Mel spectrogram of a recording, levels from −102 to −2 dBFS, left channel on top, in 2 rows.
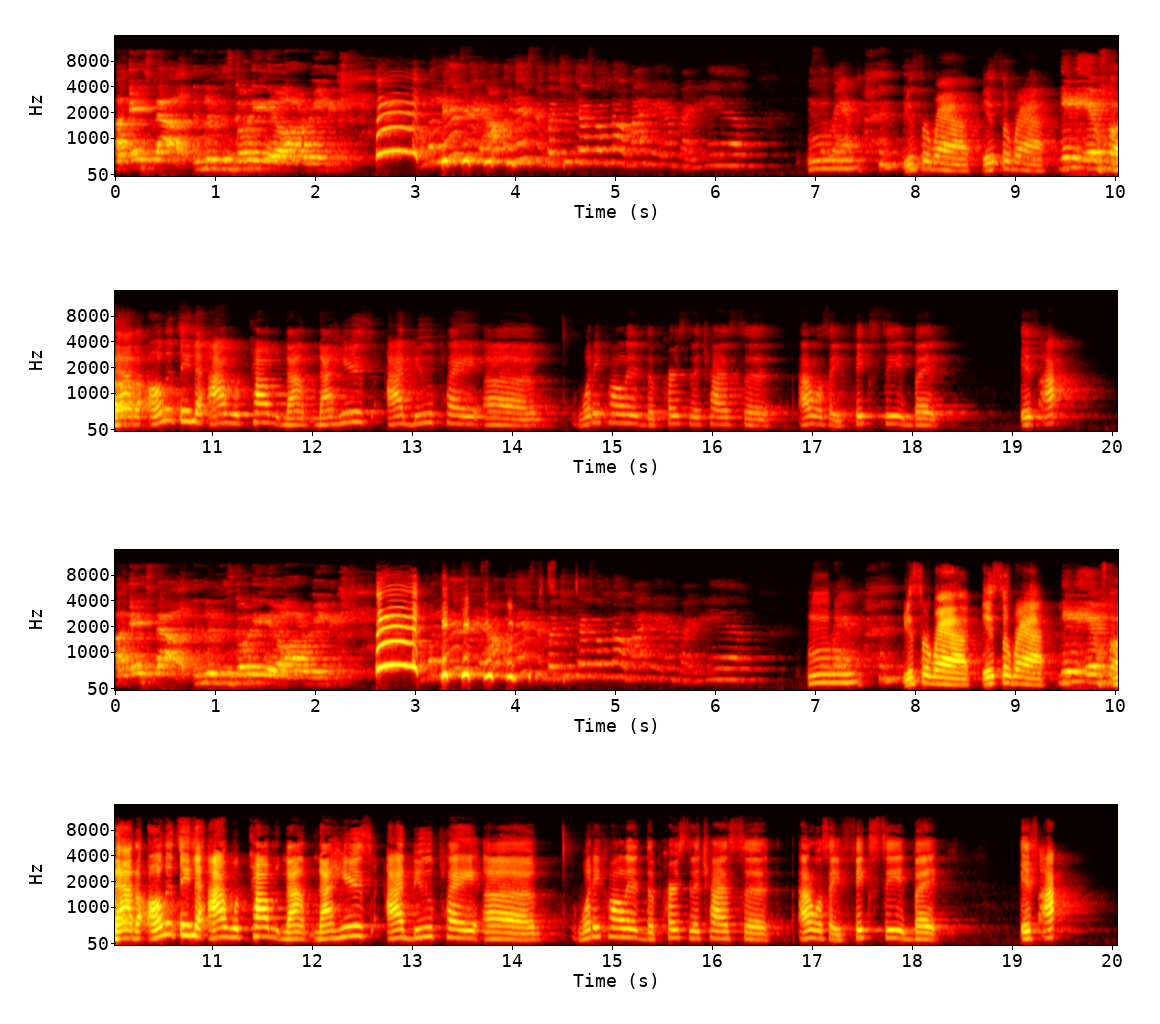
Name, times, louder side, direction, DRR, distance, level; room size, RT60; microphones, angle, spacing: voice 1, 0.0-2.6 9.4-10.2, equal, 45° left, 3.5 m, -31 dB
voice 2, 0.9-1.4 3.0-6.3 6.9-8.0, left 2 dB, 70° left, 2.4 m, -43 dB
voice 3, 2.6-3.1 3.5-4.0 6.9-7.4 7.9-9.5 10.0-14.3 14.7-16.6 16.9-18.2 19.1-19.4, right 9 dB, 80° right, 0.3 m, -28 dB
15.5 x 5.4 x 4.7 m
head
